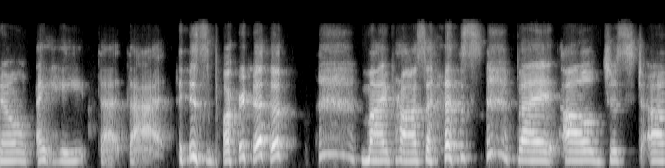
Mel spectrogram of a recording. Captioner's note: laughing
